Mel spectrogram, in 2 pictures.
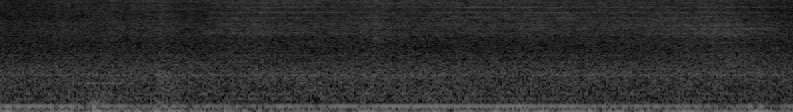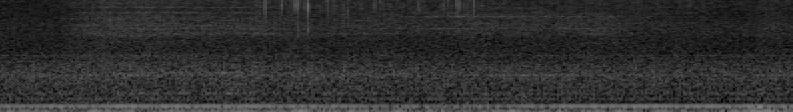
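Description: Running noise heard inside a SEPTA Regional Rail passenger car as the train moves: a steady rumble with a constant low hum.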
